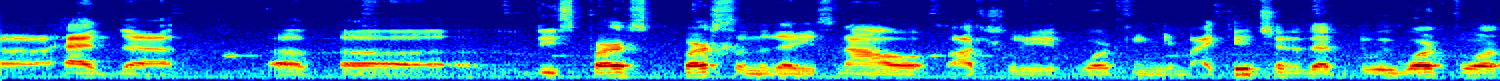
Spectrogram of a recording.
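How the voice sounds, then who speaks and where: Music plays in the background as a man with an Italian accent speaks at a medium pitch with fairly even intonation. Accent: natural Italian. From Italy, Naples area. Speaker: restaurant owner. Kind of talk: casual interview. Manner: halting, many fillers.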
